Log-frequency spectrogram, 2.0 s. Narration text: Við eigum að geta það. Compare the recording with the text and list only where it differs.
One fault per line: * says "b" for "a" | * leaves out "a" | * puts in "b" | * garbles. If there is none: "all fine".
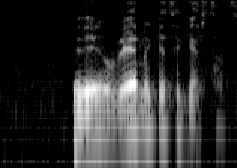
* puts in "vel"
* puts in "gert"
